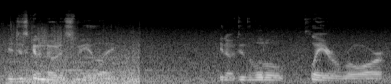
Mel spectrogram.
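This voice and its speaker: A man's voice: on the low side, normal speed. Stuffy-voiced man commenting on a game. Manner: chatty, rambling, explains as he plays. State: stuffy from a cold. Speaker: let's play host. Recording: steady background noise.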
